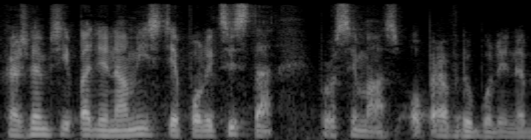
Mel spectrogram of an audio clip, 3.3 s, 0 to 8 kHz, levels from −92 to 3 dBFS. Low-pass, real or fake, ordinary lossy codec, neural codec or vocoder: 7.2 kHz; fake; MP3, 48 kbps; codec, 16 kHz, 0.5 kbps, X-Codec, HuBERT features, trained on LibriSpeech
